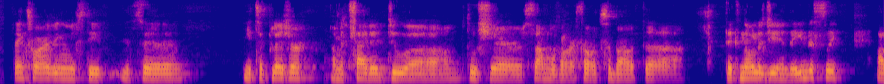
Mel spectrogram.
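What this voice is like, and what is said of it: Israeli-accented English. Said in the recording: “your accent. You're not from New York. ... I'm an Israeli.”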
